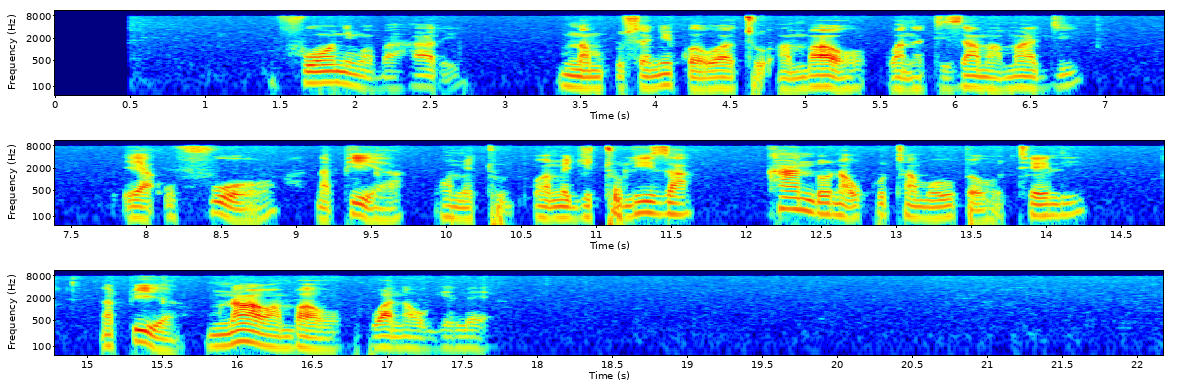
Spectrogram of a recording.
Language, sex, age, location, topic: Swahili, male, 36-49, Mombasa, government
